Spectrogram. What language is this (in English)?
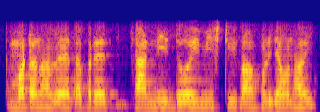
Bangla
